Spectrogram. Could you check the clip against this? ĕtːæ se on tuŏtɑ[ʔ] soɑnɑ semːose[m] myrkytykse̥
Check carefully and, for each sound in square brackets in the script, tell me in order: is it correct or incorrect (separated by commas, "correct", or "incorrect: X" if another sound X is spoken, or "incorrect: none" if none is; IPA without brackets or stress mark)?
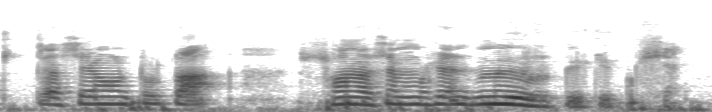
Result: correct, incorrect: n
